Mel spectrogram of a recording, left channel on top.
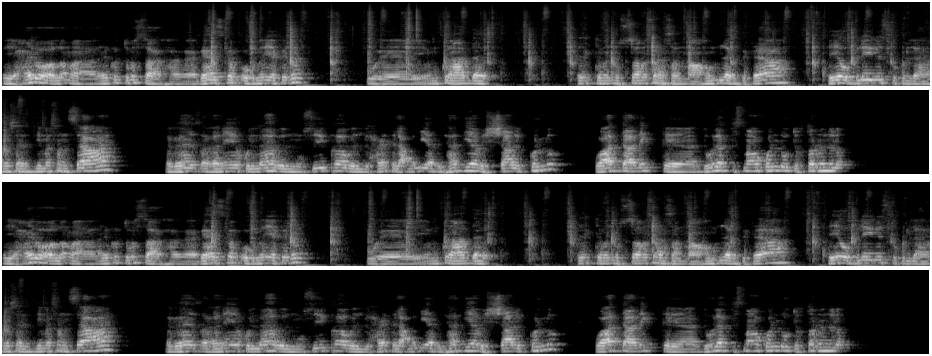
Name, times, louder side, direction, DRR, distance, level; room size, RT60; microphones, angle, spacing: voice 1, 0.0-3.0 3.6-4.9 5.7-7.9 8.3-10.4 10.9-14.9 15.2-17.7, left 2 dB, 35° left, 0.4 m, -20 dB
Run, 1.8-9.7, left 3 dB, 85° left, 1.0 m, -36 dB
2.6 x 2.1 x 3.2 m
head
